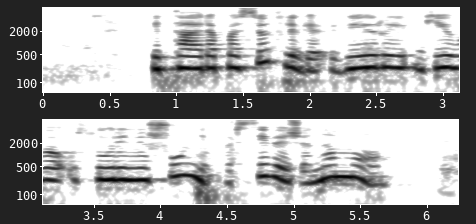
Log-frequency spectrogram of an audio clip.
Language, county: Lithuanian, Vilnius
